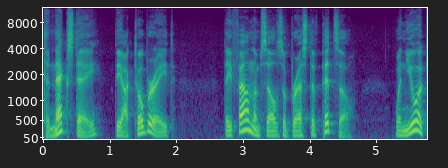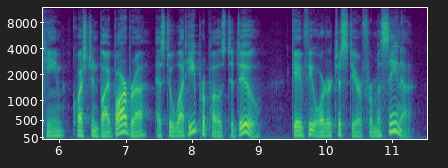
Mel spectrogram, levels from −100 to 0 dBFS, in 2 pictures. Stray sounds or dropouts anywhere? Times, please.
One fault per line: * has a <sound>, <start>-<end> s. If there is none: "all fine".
all fine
